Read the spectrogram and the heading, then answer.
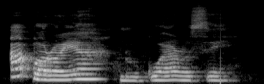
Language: Igbo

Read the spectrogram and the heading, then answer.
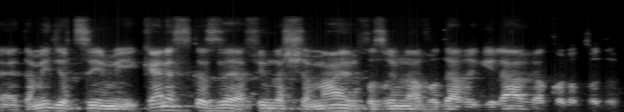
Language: Hebrew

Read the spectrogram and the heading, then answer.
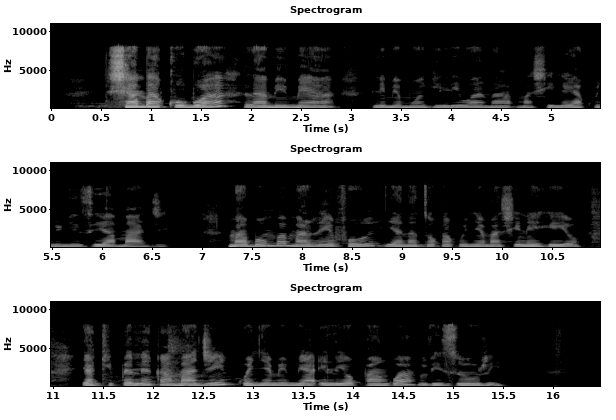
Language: Swahili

